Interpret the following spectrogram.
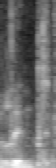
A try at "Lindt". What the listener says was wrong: I think you pronounce it Lind. No, Lind. Like it's like just a hint of a T at the end.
